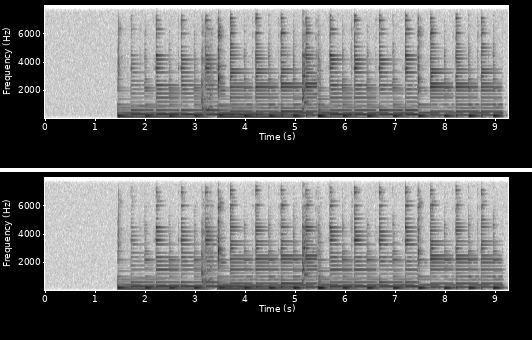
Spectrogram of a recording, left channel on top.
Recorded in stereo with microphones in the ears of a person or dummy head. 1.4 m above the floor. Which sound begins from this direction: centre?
A guitar, at 1.4 s.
